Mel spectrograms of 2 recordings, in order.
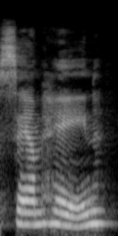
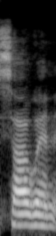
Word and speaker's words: Samhain: It's spelled Samhain, so if you hear somebody saying Samhain, you know they don't practice Samhain. Who would know? It's a weird spelling, Samhain.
